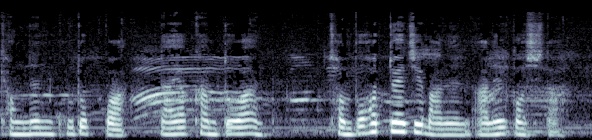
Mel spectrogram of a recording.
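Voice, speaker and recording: A woman at a medium pitch, speaking at a very slow pace, with music in the background. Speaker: audiobook reader. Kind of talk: audiobook essay reading, ASMR-style bedtime narration.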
